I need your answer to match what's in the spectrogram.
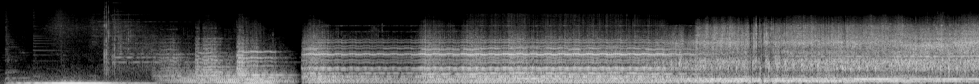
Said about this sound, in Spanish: Calimán ha llevado el rapidísimo helicóptero por encima de las nubes y luego empieza a hacerlo descender hacia el mar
